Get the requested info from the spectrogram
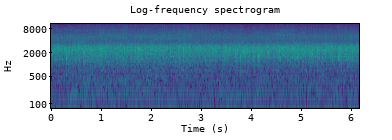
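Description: Beef seekh kebabs on wooden skewers frying in hot oil in a pan, with a steady sizzle.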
